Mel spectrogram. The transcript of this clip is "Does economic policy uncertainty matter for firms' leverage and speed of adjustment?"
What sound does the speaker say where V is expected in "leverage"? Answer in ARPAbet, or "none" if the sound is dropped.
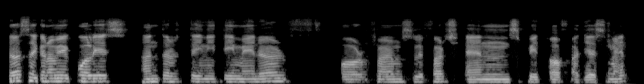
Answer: F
